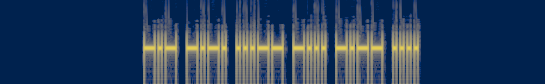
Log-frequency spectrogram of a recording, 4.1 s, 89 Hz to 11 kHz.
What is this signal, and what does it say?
Morse code, heard as a keyed tone, about 46 wpm, 690 Hz. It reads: KC3BYH
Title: USA Call Signs 45wpm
